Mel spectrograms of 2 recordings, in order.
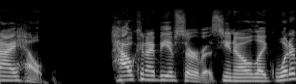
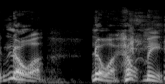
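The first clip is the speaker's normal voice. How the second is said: put-on spooky poltergeist-like demon voice, calling out. Acting out a demon calling a name for help: imitating a demon voice. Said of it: "like a demon is coming through her butthole".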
